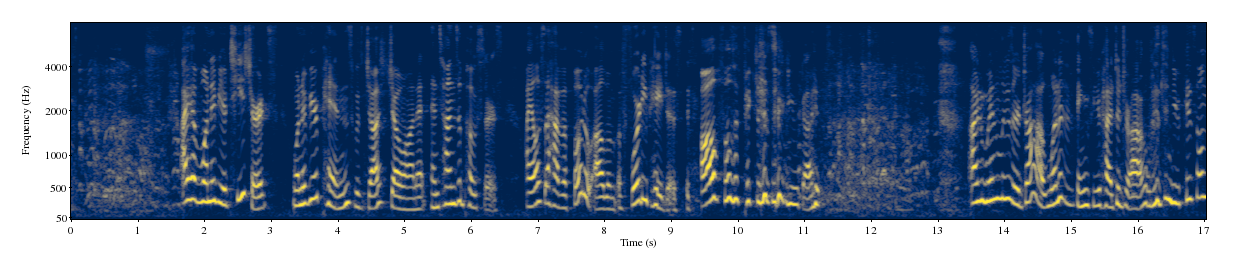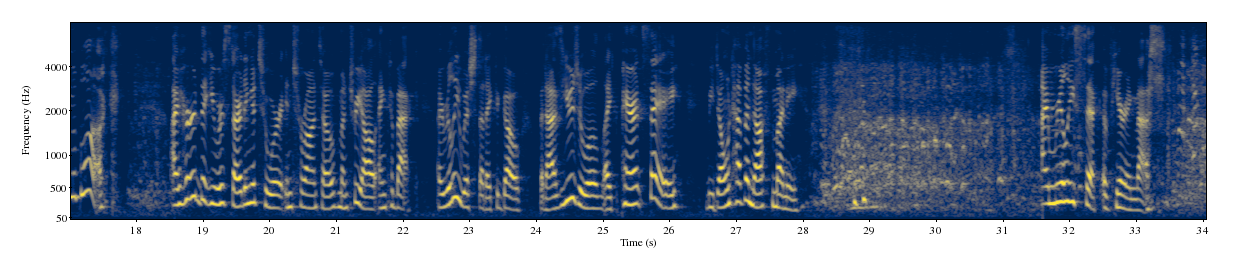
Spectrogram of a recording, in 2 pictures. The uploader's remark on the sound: Recorded live at the Kingston Canadian Film Festival. Kingston, Ontario event.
